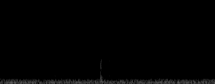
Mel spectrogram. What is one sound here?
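A player lands on stone with a thud.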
